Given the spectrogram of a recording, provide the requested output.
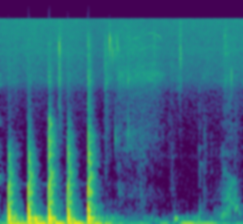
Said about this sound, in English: I'll kind of take a bit of a breath and knock on his door.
